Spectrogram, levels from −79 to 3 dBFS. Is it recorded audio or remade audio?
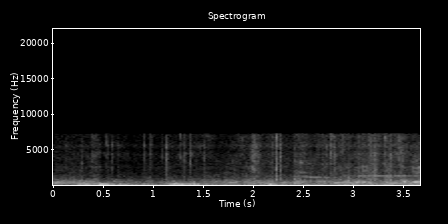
remade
